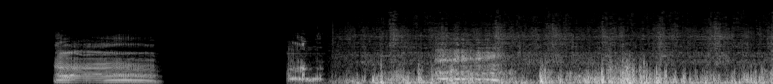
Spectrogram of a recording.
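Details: Camel giving a short, deep harmonic groan, then after a pause a rough, continuous rumbling and gurgling noise with faint tonal wavers inside it.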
